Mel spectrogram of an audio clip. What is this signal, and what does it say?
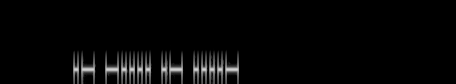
Morse code, heard as a keyed tone, about 30 wpm, 700 Hz. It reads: A6A4
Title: Common Cut Numbers - 4-Digit 30wpm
